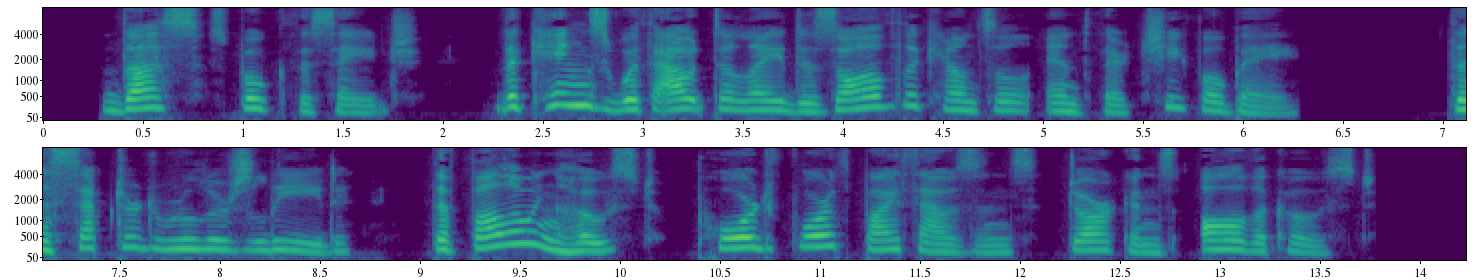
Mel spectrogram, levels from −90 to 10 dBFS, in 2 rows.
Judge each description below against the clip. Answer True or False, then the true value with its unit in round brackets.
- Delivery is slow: True (125 wpm)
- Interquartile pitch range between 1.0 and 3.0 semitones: False (5.5 semitones)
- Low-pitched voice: False (200 Hz)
